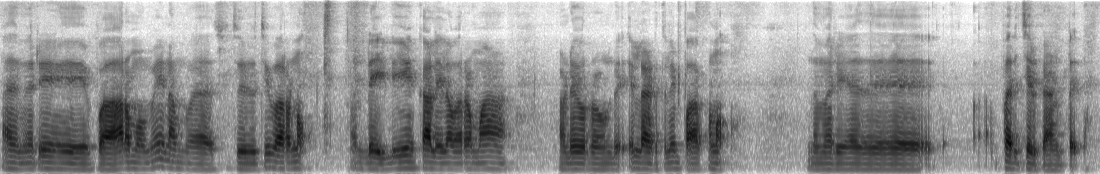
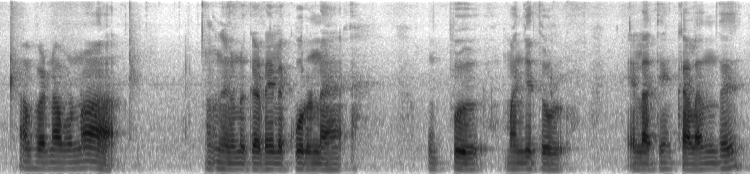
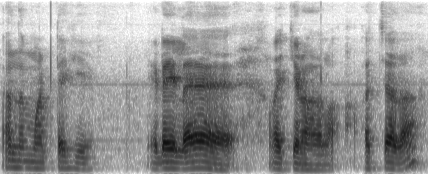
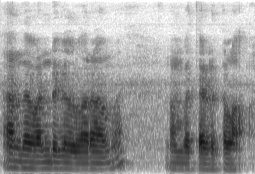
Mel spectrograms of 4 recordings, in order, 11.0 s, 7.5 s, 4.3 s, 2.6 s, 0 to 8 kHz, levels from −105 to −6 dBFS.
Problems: none marked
